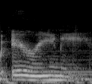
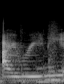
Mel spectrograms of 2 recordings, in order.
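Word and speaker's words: Eirini: Then for the second E name I have for you guys is the name Irini, spelled E-I-R-I-N-I. Or I guess some people could pronounce it as Irene as well, depending on where you are.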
